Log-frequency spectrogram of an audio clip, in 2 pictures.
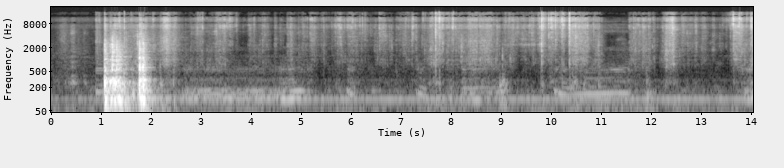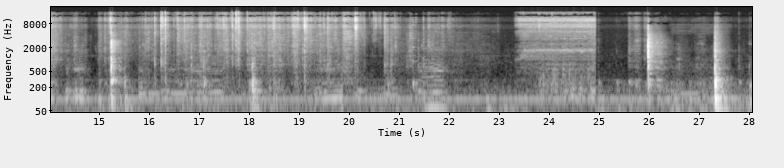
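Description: Leafy green stalks being pulled apart and torn by hand on a wooden cutting board, a long run of soft crinkling and tearing, after a couple of loud knocks about a second in. Near the end a brief steady hiss, then a kitchen knife cutting through a zucchini and striking the board twice.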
